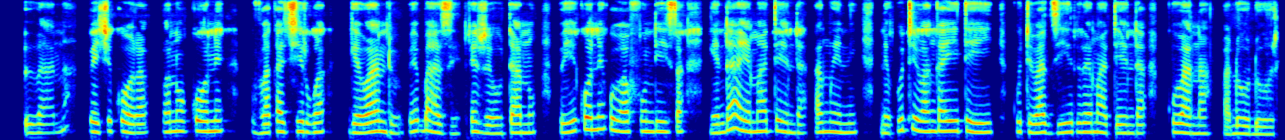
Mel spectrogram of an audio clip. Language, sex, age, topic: Ndau, female, 18-24, health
